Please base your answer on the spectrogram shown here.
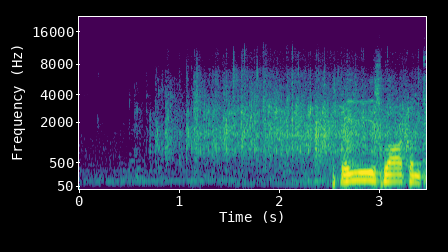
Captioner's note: audience claps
